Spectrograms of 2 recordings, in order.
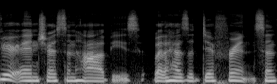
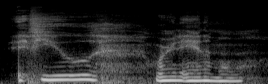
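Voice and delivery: fake flirtatious voice. Showing how the speaker's brother hits on a woman: imitating brother's flirt voice. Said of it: "Why does he talk like that?".

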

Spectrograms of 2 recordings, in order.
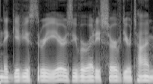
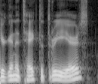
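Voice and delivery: put-on loud delivery; 3 semitones higher than usual. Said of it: "And he said it loudly".

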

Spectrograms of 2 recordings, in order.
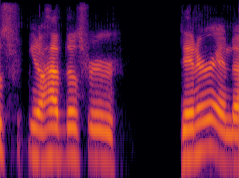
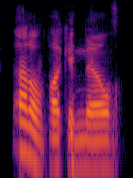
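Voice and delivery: usual speaking voice

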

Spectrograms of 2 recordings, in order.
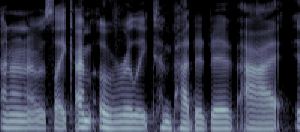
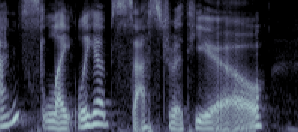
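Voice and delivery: put-on airheaded, ditzy voice; 3 dB louder than usual. Retelling a dating-app message from a woman: imitating in a ditzy voice. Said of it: "insert ditzy voice".

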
